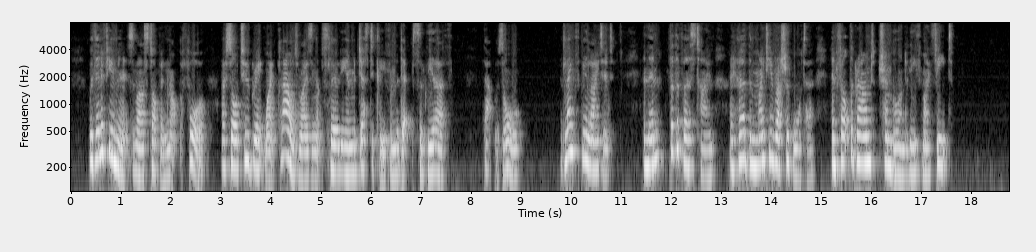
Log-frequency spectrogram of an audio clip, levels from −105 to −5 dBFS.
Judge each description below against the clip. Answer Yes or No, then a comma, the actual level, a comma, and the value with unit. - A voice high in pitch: Yes, high, 195 Hz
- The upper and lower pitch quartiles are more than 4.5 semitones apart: Yes, average, 5.3 semitones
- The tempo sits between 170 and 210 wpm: Yes, average, 175 wpm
